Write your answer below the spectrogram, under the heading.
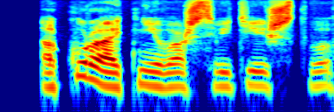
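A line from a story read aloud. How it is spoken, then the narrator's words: Smirking snort. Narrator (Russian): хмыкнул я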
